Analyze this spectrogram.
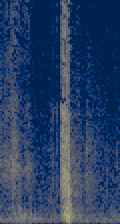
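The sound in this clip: A single quick rip as a paper commitment card is torn off along its edge at a church service: one brief, faint tearing burst alone against quiet background hiss.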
